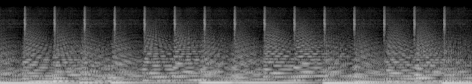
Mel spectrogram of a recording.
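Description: Electronic background music with a steady beat of about four ticks a second over a deep bass line.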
